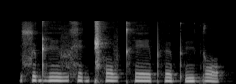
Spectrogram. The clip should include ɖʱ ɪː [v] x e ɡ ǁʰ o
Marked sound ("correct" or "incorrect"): correct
